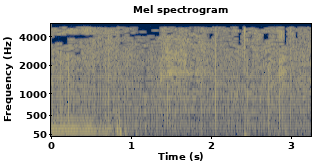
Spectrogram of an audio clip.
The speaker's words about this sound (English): Gong.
